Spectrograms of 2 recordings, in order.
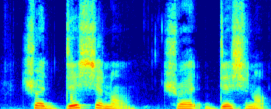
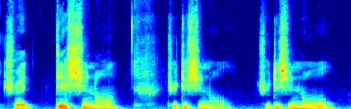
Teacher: Emphasis on the DI.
